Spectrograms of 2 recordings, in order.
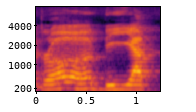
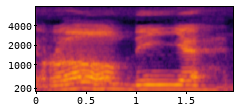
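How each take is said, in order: First: The word ends with a t sound. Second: The word ends with a soft h sound. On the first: The speaker calls it wrong. "bukan radiyat" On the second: The speaker calls it right.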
